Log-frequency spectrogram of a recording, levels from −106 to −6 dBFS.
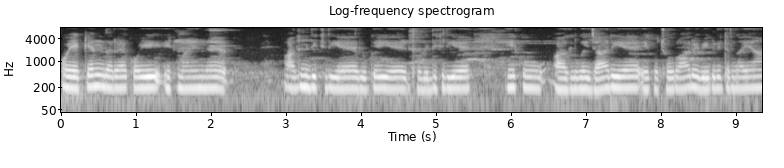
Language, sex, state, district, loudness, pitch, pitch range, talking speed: Marwari, female, Rajasthan, Nagaur, -16 LUFS, 185 Hz, 180-190 Hz, 200 wpm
